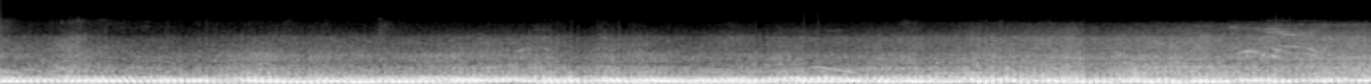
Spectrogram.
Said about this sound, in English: Those are like that. Those are like some insane vertical takeoff and landing airplanes. VTOLs. Those are like helicopters, aren't they? They are helicopters, but they're also planes.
